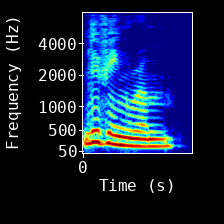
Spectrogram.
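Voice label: "living-room", British English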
